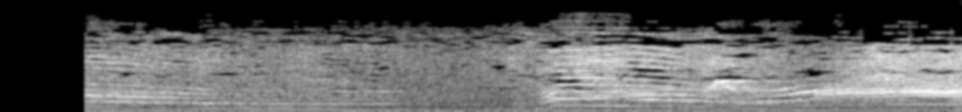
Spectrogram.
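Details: Street cats fighting on rooftops and in alleys: long drawn-out harmonic yowls that sag slightly in pitch, then a higher, wavering, rising and falling howl over a steady low hum.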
